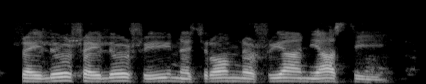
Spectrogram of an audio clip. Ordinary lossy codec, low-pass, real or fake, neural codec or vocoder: Opus, 32 kbps; 7.2 kHz; real; none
